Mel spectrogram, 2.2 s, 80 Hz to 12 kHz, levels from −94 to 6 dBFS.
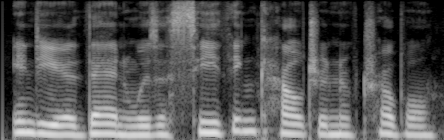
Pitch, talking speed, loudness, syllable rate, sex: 185 Hz, 215 wpm, -15 LUFS, 5.7 syllables/s, female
